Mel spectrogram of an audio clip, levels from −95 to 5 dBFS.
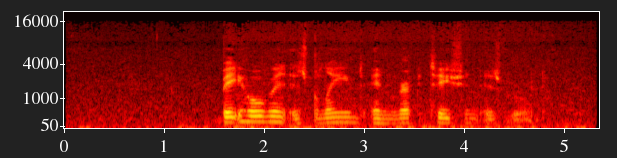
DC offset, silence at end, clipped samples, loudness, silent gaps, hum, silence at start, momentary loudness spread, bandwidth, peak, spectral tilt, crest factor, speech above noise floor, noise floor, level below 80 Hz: under 0.1%; 0.05 s; under 0.1%; -34 LUFS; none; none; 0.05 s; 19 LU; 16.5 kHz; -14 dBFS; -5 dB/octave; 22 dB; 23 dB; -57 dBFS; -58 dBFS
